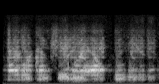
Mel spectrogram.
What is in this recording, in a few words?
robot voice; valve; cinima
